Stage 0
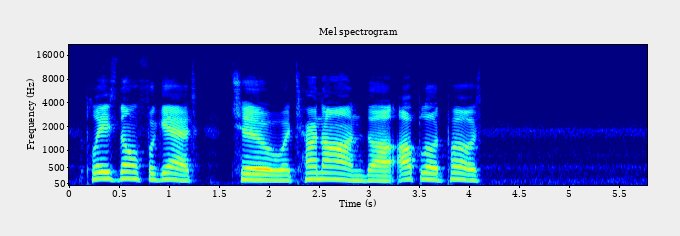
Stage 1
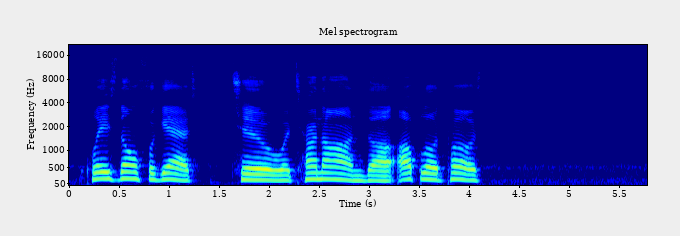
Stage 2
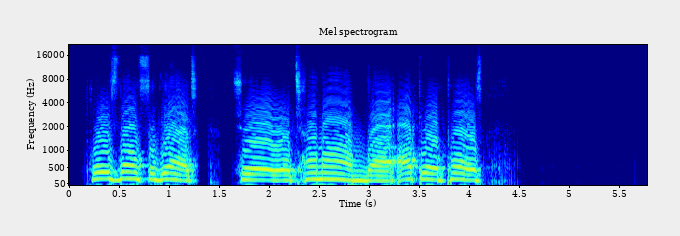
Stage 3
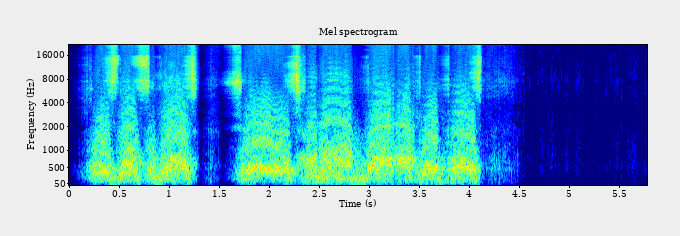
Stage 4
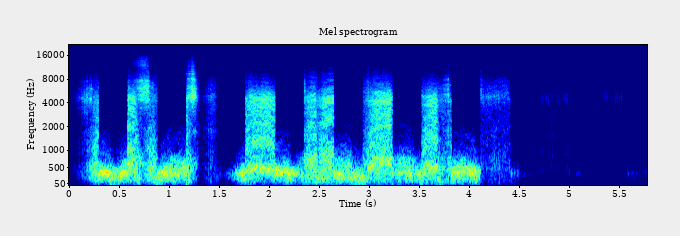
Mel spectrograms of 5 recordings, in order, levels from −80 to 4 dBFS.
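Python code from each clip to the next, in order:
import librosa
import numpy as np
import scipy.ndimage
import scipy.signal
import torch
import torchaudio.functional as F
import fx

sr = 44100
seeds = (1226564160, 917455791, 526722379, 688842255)

y1 = fx.band_shelf(x, sr, hz=2100.0, db=-16.0, octaves=2.4)
y1 = y1 * 10.0 ** (-5.0 / 20.0)
y2 = fx.rider(y1, sr, range_db=3, speed_s=0.5)
y2 = fx.transient(y2, sr, attack_db=-9, sustain_db=6)
y2 = fx.leveller(y2, sr, passes=5)
y2 = y2 * 10.0 ** (-3.5 / 20.0)
y3 = fx.spec_swells(y2, sr, rise_s=0.3)
y3 = fx.whisperise(y3, sr, seeds[0])
y3 = fx.riaa(y3, sr, side='recording')
y3 = y3 * 10.0 ** (9.0 / 20.0)
y4 = fx.filter_lfo_lowpass(y3, sr, shape='square', hz=1.7, low_hz=340.0, high_hz=4500.0, q=3.6)
y4 = y4 * 10.0 ** (-6.5 / 20.0)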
